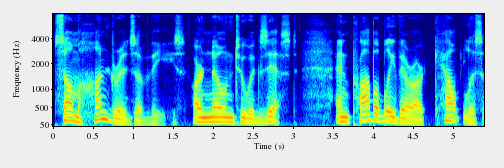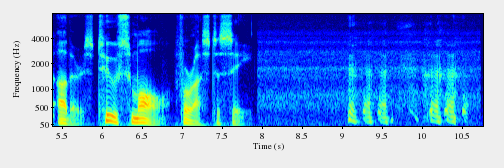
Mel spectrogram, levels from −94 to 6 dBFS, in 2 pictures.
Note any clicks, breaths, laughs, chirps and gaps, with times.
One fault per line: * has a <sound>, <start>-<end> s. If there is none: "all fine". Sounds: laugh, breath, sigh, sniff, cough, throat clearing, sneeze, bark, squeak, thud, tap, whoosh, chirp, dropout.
* has a laugh, 9.1-10.6 s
